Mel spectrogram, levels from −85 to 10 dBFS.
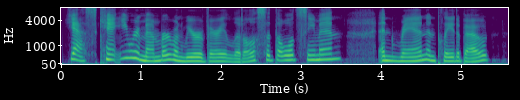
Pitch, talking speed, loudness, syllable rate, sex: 230 Hz, 195 wpm, -17 LUFS, 5.2 syllables/s, female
